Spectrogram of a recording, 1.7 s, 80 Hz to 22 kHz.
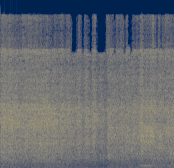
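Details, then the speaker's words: Pressure cooker cooking dal, up to pressure after about 5–10 minutes: steady loud steam hiss with fast fine jiggling rattle of the weight as steam escapes and it whistles; normal operation at full pressure. "you'll know when it's up to pressures it will start to whistle so now the pressure cooker is a progression as you can see steam is starting to escape"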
